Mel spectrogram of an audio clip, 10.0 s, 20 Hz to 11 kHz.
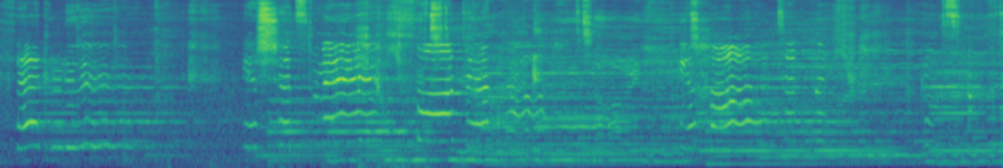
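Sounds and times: woman singing with vibrato: 2.4s - 10.0s
orchestral chords: 2.7s - 10.0s.

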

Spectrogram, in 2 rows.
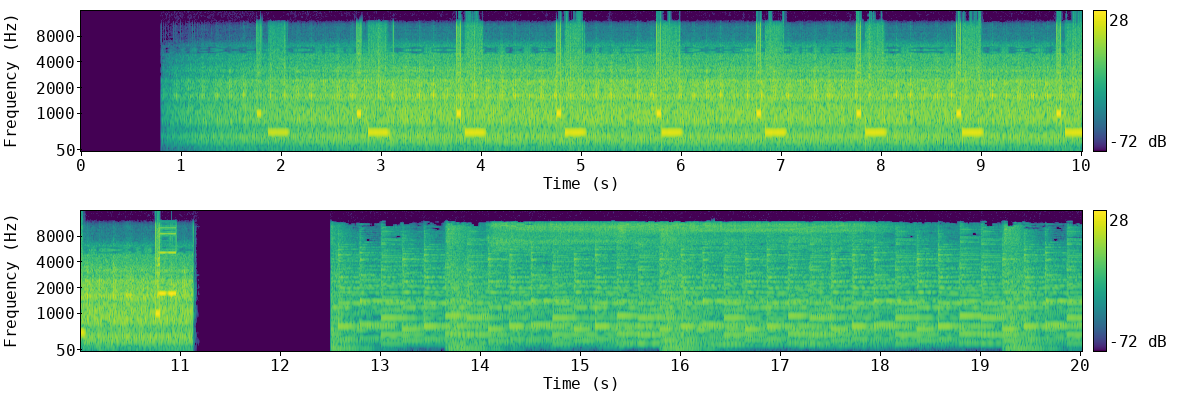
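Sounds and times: higher beep: 1.8s - 2.1s, 2.8s - 3.2s, 3.8s - 4.1s, 4.8s - 5.1s, 5.8s - 6.0s, 6.8s - 7.1s, 7.8s - 8.1s, 8.8s - 9.1s, 9.8s - 10.1s, 10.8s - 11.1s
short low beeps: 1.8s - 2.1s, 2.8s - 3.2s, 3.8s - 4.1s, 4.8s - 5.1s, 5.8s - 6.1s, 6.8s - 7.1s, 7.8s - 8.1s, 8.8s - 9.1s, 9.8s - 10.1s, 10.8s - 11.2s.

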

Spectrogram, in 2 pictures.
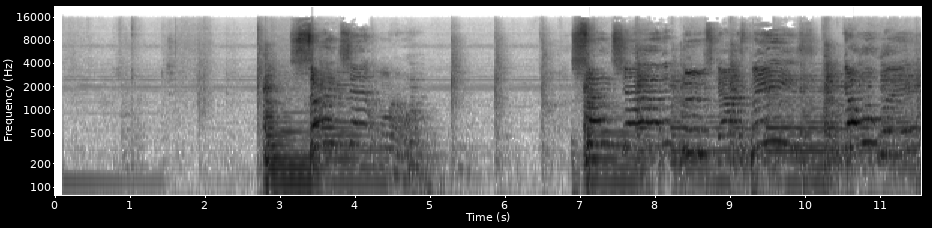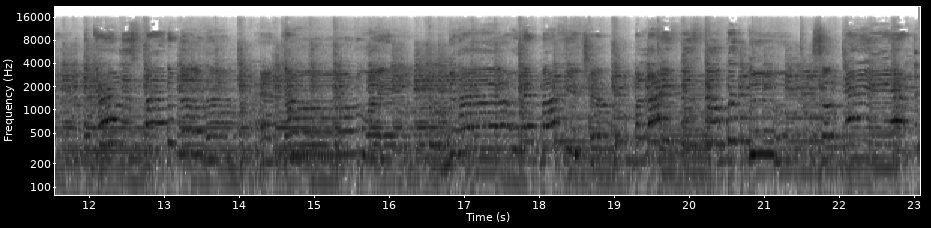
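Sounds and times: electric guitars strumming: 2.7s - 5.9s, 6.6s - 23.0s
man singing: 3.2s - 5.0s, 6.9s - 23.0s.

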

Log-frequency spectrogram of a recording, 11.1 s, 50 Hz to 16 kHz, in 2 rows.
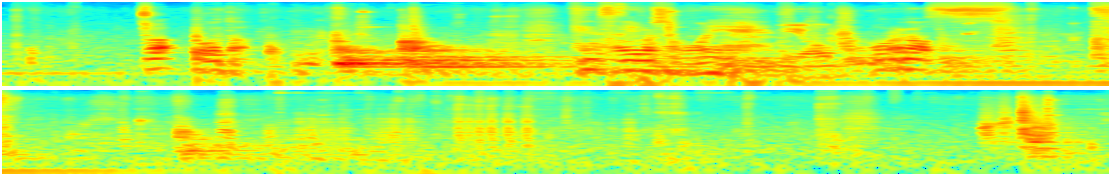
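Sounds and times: sharp knocks: 1.5s - 8.8s
metal hardware clicking and rattling: 1.6s - 9.8s.

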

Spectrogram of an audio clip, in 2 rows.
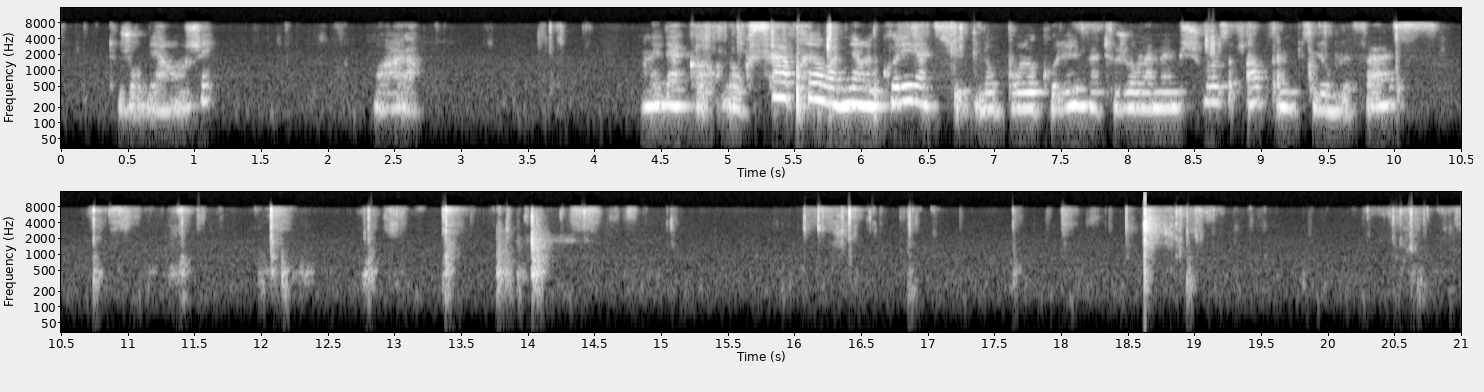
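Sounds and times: tape crackling and tearing: 16.1s - 17.1s, 18.0s - 19.6s, 20.3s - 21.0s.

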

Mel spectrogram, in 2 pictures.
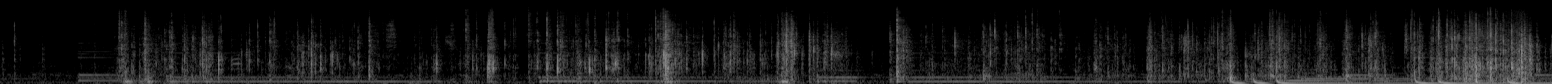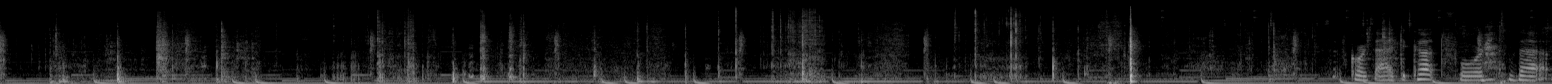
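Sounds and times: plastic wrap crinkling and tearing: 0.0s - 16.4s, 18.7s - 28.9s
soft background music: 0.0s - 31.0s.

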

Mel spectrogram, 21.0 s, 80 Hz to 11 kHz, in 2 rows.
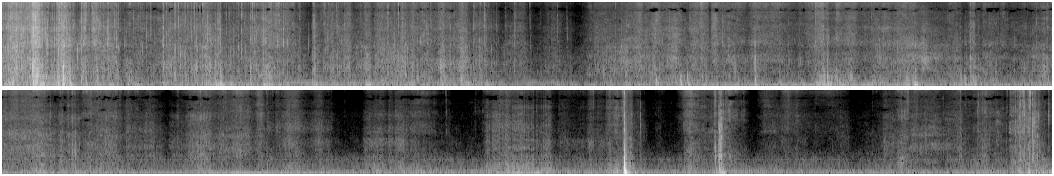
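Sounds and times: toilet paper rustling: 0.0s - 13.3s.

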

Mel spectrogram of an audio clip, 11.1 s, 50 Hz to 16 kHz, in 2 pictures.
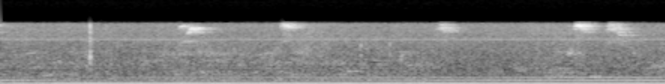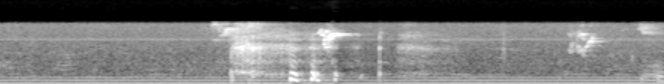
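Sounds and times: electrical hum: 0.0s - 11.0s
parrots squawking and chattering: 8.2s - 8.5s, 10.3s - 11.0s
high bird chirp: 8.2s - 8.6s, 10.3s - 10.7s.

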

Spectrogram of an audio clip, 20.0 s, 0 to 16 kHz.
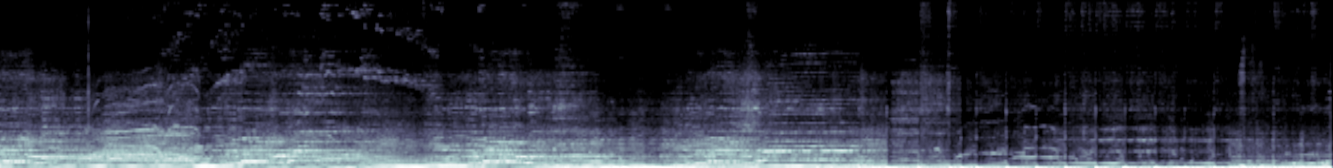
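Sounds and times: person singing: 0.0s - 5.6s, 6.2s - 9.2s, 9.9s - 14.5s, 17.7s - 20.0s
shouts: 0.0s - 16.4s
live band music: 0.0s - 20.0s
heavy low beat: 13.1s - 20.0s.

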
